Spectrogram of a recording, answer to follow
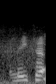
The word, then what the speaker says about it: Alita: Exactly, or Battle Angel, I can never remember how you pronounce it, Pillar? Alita, yeah, Alita, they didn't do a live act, like, but they that is but they well didn't do known, like a...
